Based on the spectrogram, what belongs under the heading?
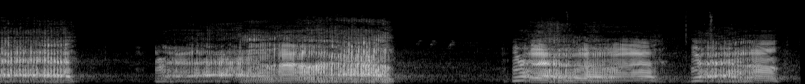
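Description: Camel calling: a series of long calls, each one to two seconds long with short pauses between, four in all.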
